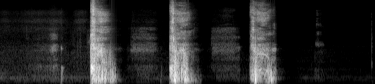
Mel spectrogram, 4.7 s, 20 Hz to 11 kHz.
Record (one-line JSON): {"three_cough_length": "4.7 s", "three_cough_amplitude": 32768, "three_cough_signal_mean_std_ratio": 0.27, "survey_phase": "beta (2021-08-13 to 2022-03-07)", "age": "18-44", "gender": "Male", "wearing_mask": "No", "symptom_none": true, "symptom_onset": "13 days", "smoker_status": "Current smoker (e-cigarettes or vapes only)", "respiratory_condition_asthma": false, "respiratory_condition_other": false, "recruitment_source": "REACT", "submission_delay": "1 day", "covid_test_result": "Negative", "covid_test_method": "RT-qPCR", "influenza_a_test_result": "Negative", "influenza_b_test_result": "Negative"}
